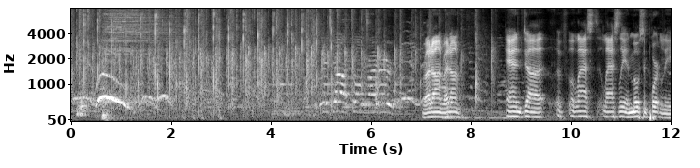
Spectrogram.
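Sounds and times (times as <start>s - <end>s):
whoops and cheering voices: 0.0s - 2.9s, 5.0s - 7.0s
crowd applause: 0.0s - 9.4s
speech: 7.0s - 7.9s, 8.7s - 12.0s.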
